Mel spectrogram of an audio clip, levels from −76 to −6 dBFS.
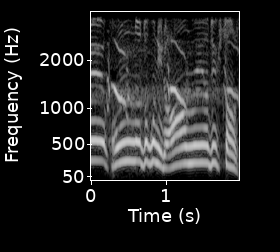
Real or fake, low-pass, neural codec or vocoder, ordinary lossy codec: real; 3.6 kHz; none; none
